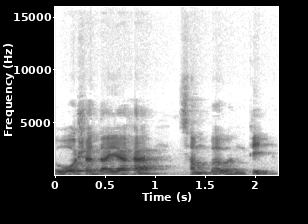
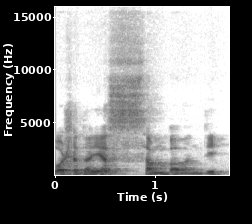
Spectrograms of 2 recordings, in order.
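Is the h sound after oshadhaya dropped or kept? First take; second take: kept; dropped. First: A final h sound follows oshadhaya. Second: No h sound follows oshadhaya.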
